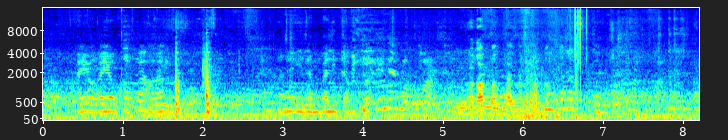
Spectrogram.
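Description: A second young man talks casually nearby.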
